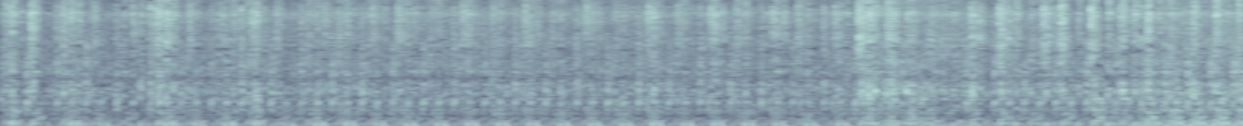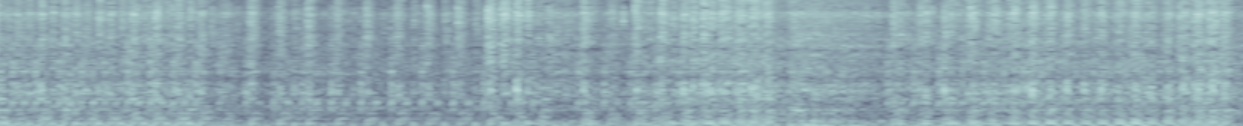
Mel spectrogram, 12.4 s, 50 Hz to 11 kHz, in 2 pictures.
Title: OM611 from W638. First start after changing Bad injectors. One is still bad but is stuck very hard.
